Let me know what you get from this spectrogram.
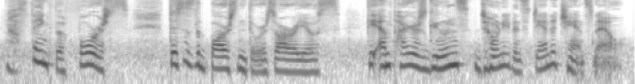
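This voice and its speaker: An actress playing a confident, loyal young Jedi in a video game, brisk and assured. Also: female voice, mid-range voice, dark tone, a little hiss or hum, lightly acted.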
